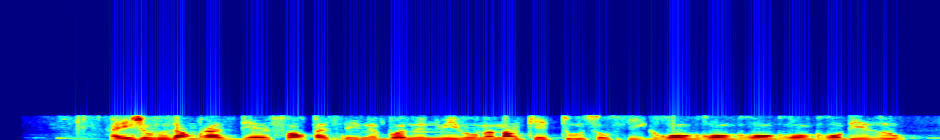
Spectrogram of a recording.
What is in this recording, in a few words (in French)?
Message vocal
